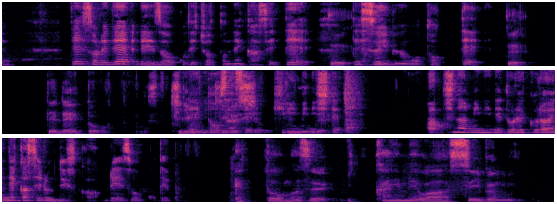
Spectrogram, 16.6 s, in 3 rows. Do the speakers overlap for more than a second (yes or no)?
yes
